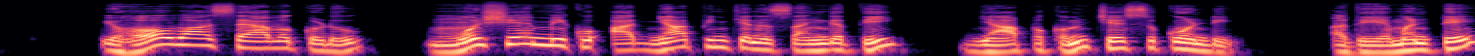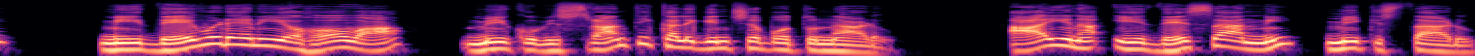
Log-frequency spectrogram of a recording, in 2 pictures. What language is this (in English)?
Telugu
